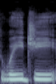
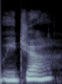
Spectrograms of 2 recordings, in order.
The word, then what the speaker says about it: Ouija: Yeah, I don't buy that either, because apparently both Ouija and Ouija are correct pronunciations depending on how you want to say it. And it's French.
